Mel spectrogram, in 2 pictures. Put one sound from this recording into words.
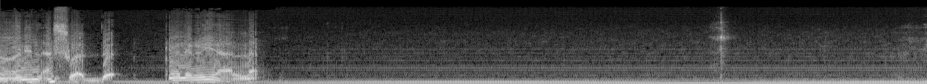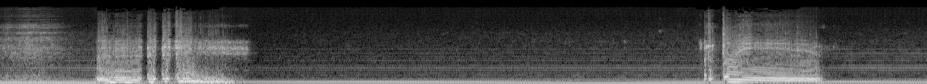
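A young man speaks through a microphone in short bursts.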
